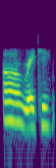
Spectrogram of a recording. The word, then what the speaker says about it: Reiki: First, ladies and gentlemen, allow me to say that Athena Starr is a reverend, is renowned visionary, mystic, Reiki master. Is that Reiki? Is that pronounced properly? – Reiki.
